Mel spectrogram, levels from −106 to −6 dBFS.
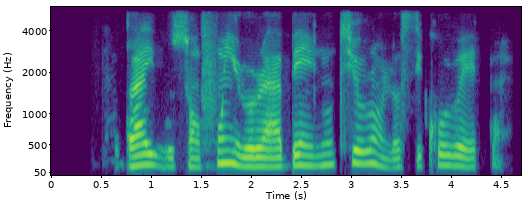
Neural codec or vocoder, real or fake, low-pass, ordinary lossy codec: vocoder, 22.05 kHz, 80 mel bands, Vocos; fake; 5.4 kHz; AAC, 48 kbps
